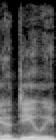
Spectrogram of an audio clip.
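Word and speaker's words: Adélie: The Adelie penguin, that's how you pronounce that French word, Hans, is one of those odd-looking animals due to its color pattern.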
